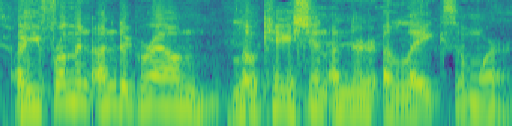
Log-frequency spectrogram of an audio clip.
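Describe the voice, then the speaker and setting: With noticeable background noise behind him, a man uses a fairly high pitch and lively intonation. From US, California. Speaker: stand-up comedian. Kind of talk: radio interview. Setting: radio studio.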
